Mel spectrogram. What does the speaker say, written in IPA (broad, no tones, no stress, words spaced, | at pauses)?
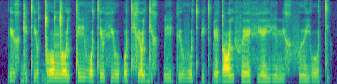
ɾʲɨxɡʲetʲɾʲo ɡ͡ǀoŋ͡ǀolʲ tivotʲɾu fʲuɓotʲxʲɔlʲdʲɨx k͡pikʲu vutʲpʲutʲɓe dɔlʲ fe fʲejimʲɨx fɨjutʲ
